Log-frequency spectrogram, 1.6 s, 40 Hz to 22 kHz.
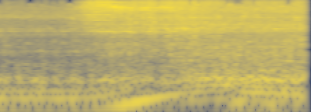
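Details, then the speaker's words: Jeep with a salvage-yard engine, after replacing the ignition coils: throttle blipped, revs climbing quickly and evenly with no stumble or misfire. Healthy revving. "hit it pop it 5000 RPM made a difference"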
